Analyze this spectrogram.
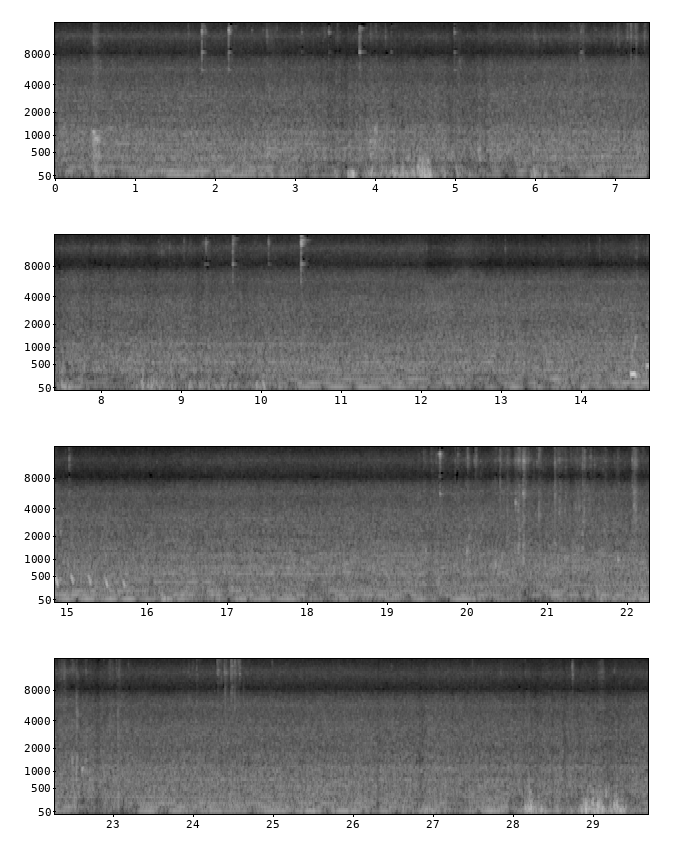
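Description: Water splashes and sloshes as a dog plays in a shallow tub.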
